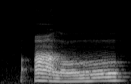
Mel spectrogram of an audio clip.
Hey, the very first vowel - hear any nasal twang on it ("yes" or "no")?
no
